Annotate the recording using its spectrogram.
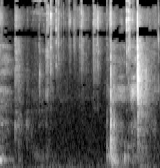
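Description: Desk handling noises: paper rustling and light clicks as the instruction leaflet is put aside and the fountain pen parts are picked up, with a louder rustle about one and a half seconds in.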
